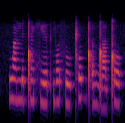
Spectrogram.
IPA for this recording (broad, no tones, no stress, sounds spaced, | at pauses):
w ã ŋ e ǃ ẽ xʲ e pʰ j o s u ǁ o ǃʼ ɐ ŋ͡ǃ a ǃ o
